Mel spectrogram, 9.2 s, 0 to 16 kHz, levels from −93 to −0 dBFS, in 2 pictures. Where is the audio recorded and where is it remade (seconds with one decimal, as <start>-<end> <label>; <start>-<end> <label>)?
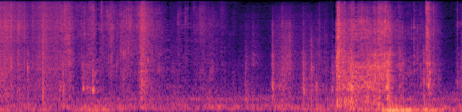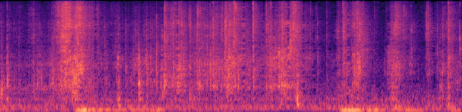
0.0-0.6 remade; 0.6-2.4 recorded; 2.4-3.2 remade; 3.2-9.2 recorded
